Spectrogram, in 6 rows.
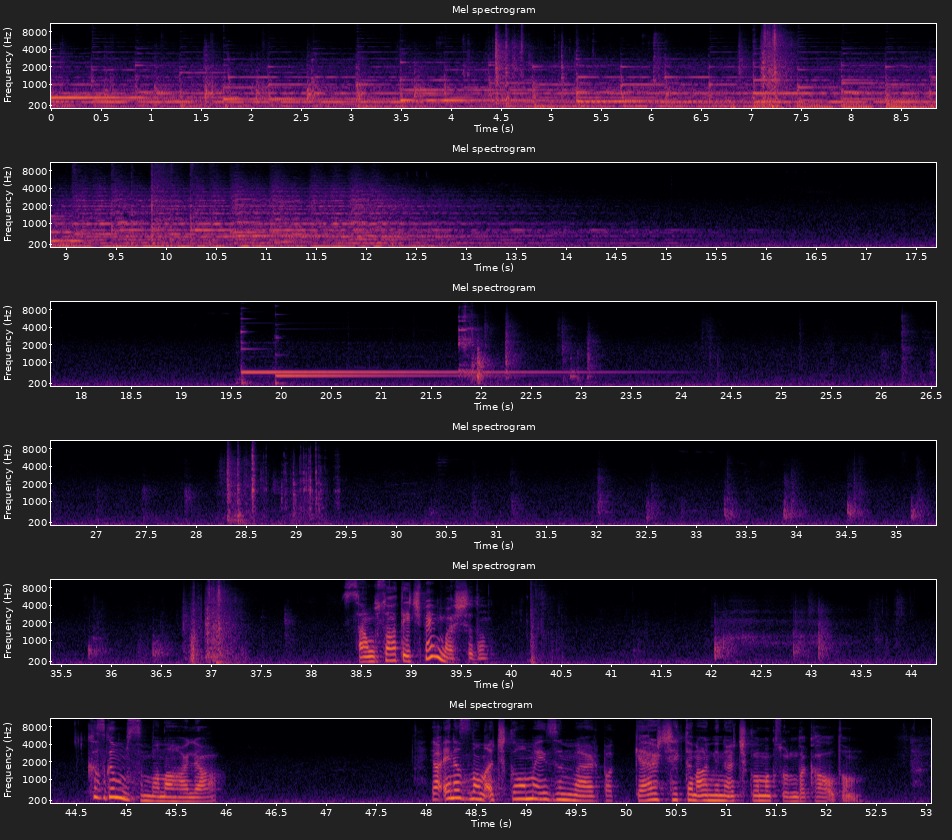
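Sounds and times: two-tone doorbell chime: 0:19.6 - 0:24.1.

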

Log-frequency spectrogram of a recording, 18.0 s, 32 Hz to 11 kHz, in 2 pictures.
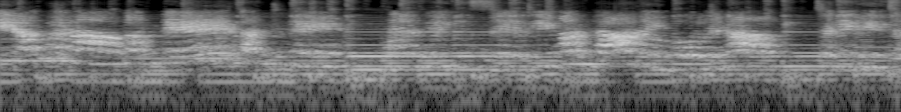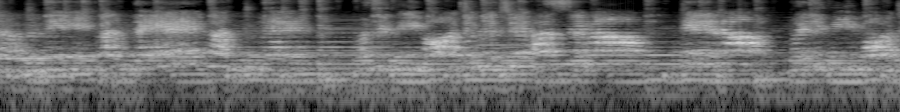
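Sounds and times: girls singing in chorus: 0:00.0 - 0:18.0.

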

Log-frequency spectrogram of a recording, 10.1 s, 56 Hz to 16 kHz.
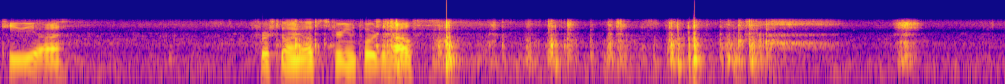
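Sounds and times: cable clicks knocks and scrapes: 0:02.7 - 0:07.7.

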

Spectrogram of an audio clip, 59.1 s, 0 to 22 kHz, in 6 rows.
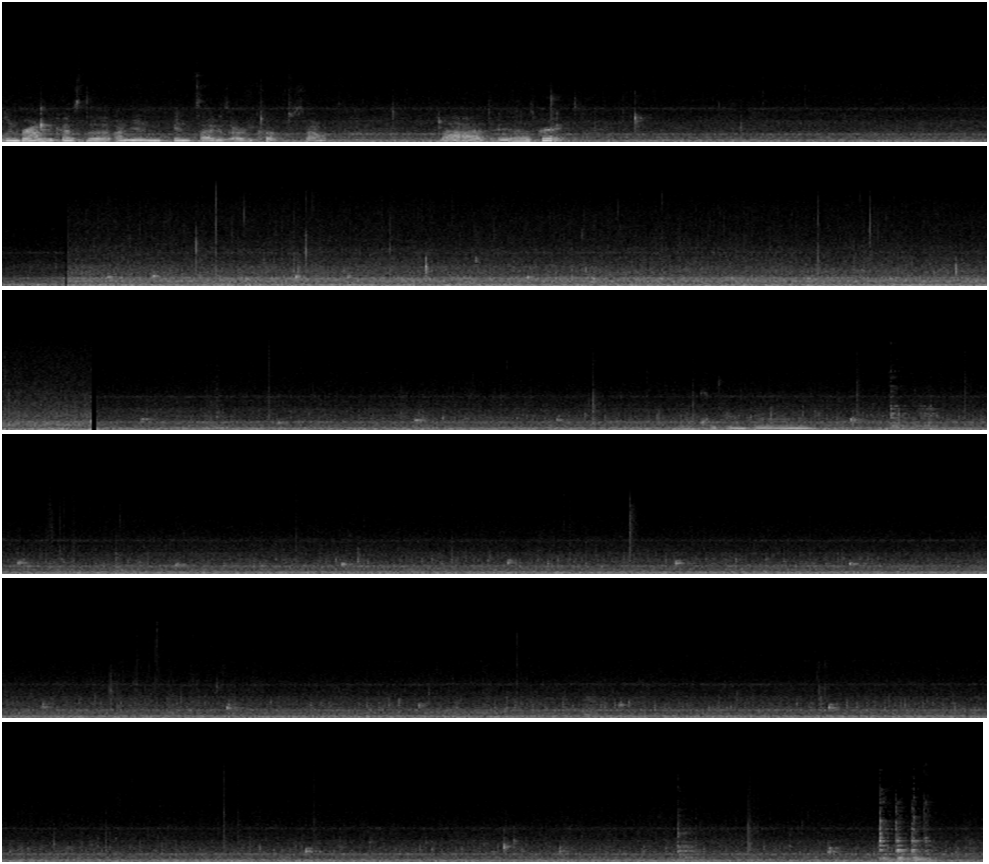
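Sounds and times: onion rings frying in hot oil: 0:10.4 - 0:20.6, 0:21.6 - 0:59.0
oil popping and crackling: 0:10.5 - 0:20.6.

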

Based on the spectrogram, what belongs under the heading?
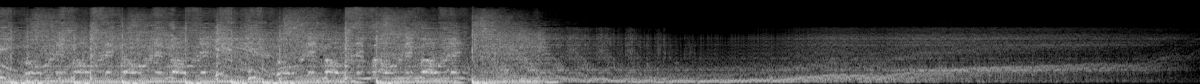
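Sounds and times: distorted electric guitar note: 0:00.0 - 0:08.0.

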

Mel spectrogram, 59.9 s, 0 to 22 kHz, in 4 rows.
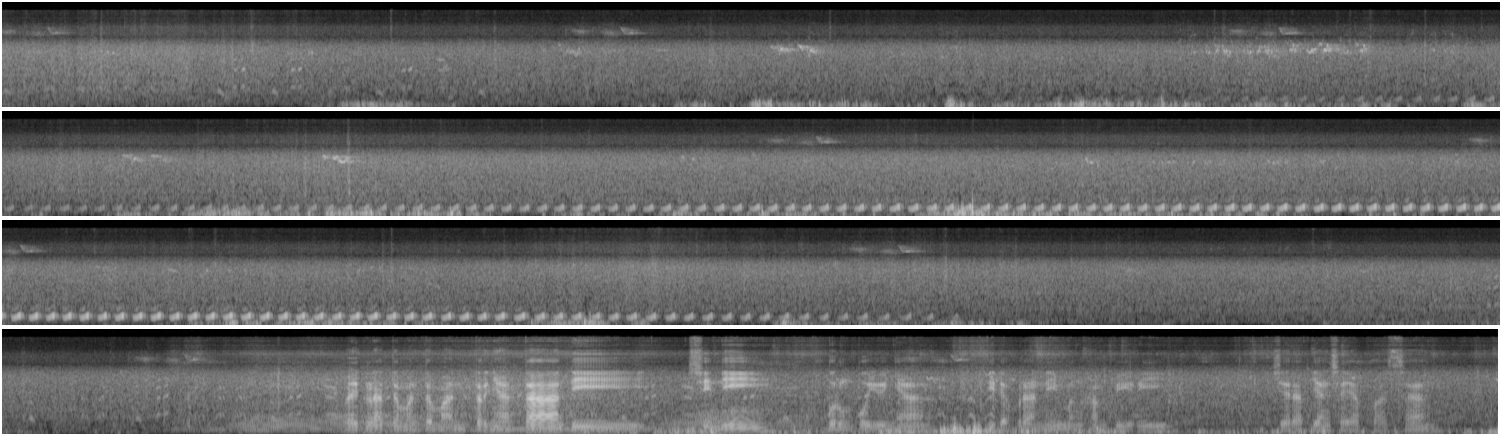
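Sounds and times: bird hooting pulses: 0:11.8 - 0:39.9, 0:44.4 - 0:59.8
low rumbles: 0:12.6 - 0:30.3, 0:46.6 - 0:59.9.

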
